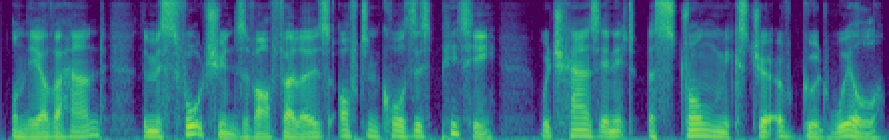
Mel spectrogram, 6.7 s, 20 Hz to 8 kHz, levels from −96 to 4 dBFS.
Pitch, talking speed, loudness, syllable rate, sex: 105 Hz, 200 wpm, -19 LUFS, 5.5 syllables/s, male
